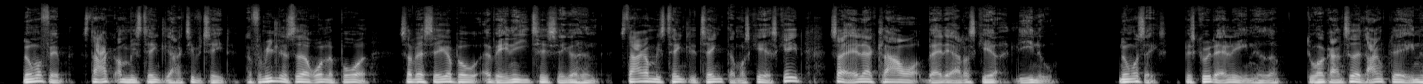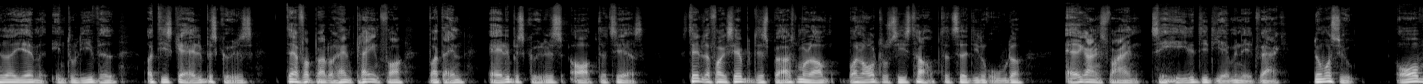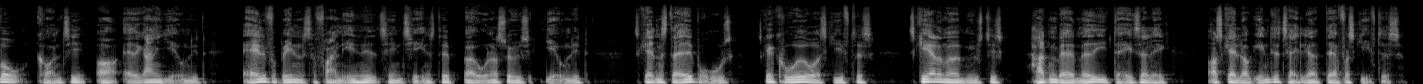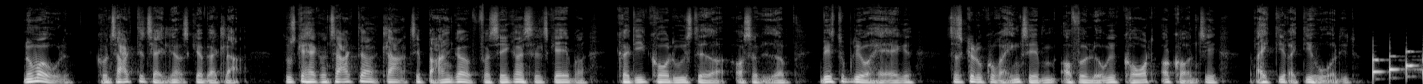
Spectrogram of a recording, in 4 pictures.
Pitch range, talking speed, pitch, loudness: 90-115 Hz, 180 wpm, 100 Hz, -19 LUFS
